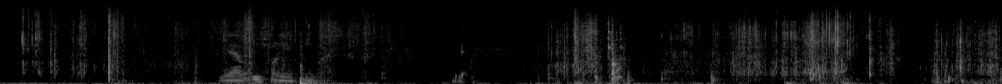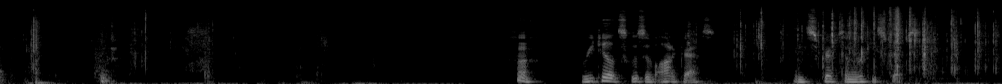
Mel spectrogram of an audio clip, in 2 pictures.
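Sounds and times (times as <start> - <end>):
plastic wrappers crinkling: 0.1 - 4.2, 5.5 - 10.5, 11.2 - 12.4, 17.3 - 20.0.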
